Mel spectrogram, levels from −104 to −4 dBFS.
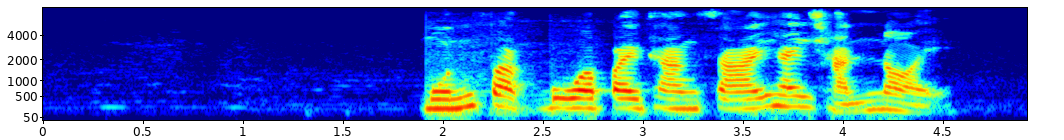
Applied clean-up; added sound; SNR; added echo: none; none; none; none.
